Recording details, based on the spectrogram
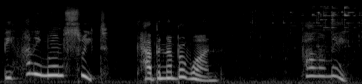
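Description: A woman's voice: extremely high pitch, sing-song, normal speed, darkish tone. An actress playing an eccentric, nosy woman who keeps a creepy motel, with a theatrical, flowery, singsong delivery in an audio drama. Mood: nosy, gushing.

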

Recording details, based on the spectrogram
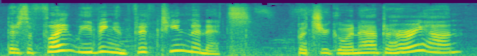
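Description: A helpful airline ticket agent talks in a high voice. Her patter is brisk, folksy and familiar, in radio drama style. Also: animated.

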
